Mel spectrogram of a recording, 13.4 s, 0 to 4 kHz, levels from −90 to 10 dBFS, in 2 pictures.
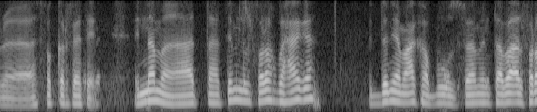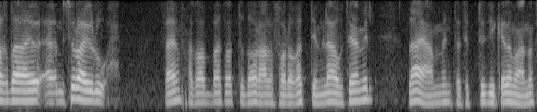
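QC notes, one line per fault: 0.88–1.56 s, echo leak: a faint second copy of the speech trails the original by about 250 ms, roughly 15 dB quieter. This is likely the far end's loudspeaker bleeding into its microphone, with the echo canceller letting part of it return.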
